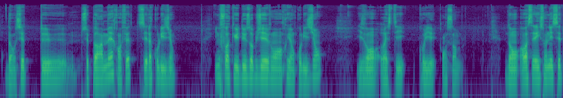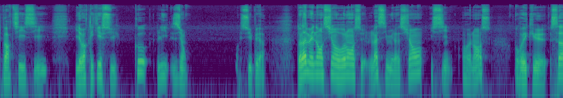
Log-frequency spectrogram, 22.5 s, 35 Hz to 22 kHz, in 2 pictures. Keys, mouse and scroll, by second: 4.9 right click, 5.6 right click, 6.2 right click, 6.8 right click, 7.4 right click, 11.9 right click, 15.5 click, 20.1 click.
